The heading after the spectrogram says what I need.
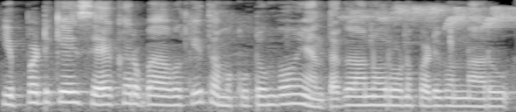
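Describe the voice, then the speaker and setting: A woman narrating a novel aloud in a measured, expressive reading. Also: lowish voice, slight background noise. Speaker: audiobook narrator.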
